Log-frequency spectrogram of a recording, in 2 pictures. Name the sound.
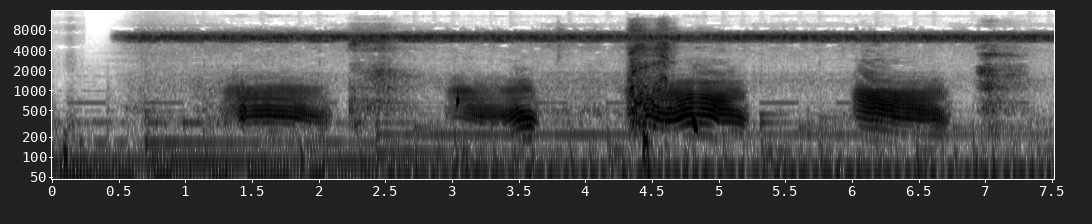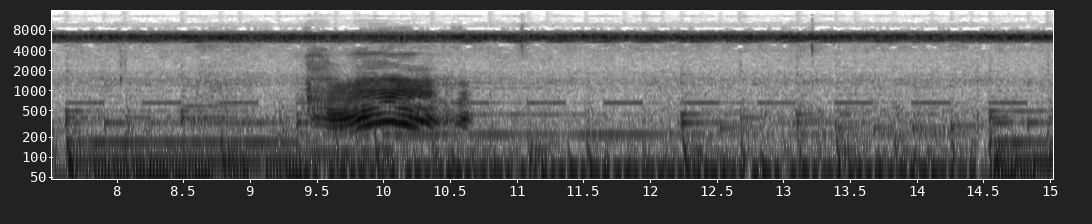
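frogs croaking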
